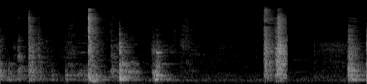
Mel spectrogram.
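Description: A pan set down on a home kitchen stove, giving several sharp metallic knocks and clatters spaced across a few seconds, close and moderately loud, with no talking.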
